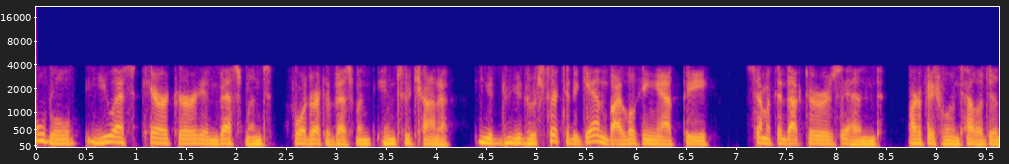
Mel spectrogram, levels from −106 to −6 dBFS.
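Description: G.723.1 codec damage runs throughout the speech: heavy, with nothing above 3.8 kHz, and hoarse, muffled, smeared consonants that fit a bitrate around 6.3 kbit/s.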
